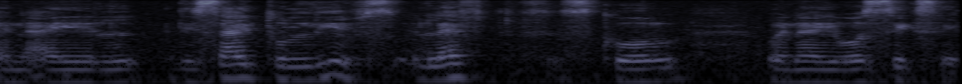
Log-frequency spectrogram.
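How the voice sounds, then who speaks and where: Over noticeable background noise, a man speaks at a fairly slow pace in a medium pitch with fairly even intonation. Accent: non-native. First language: Hebrew. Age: 50s. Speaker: education founder. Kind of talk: radio interview. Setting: radio studio. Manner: halting.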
